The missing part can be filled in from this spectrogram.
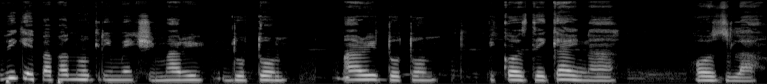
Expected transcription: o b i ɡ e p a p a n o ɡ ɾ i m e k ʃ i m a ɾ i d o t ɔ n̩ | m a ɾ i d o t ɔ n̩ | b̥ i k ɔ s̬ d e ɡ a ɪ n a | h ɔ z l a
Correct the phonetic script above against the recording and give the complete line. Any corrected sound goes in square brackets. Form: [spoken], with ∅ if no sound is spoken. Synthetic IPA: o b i ɡ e p a p a n o ɡ ɾ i m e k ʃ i m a ɾ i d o t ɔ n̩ | m a ɾ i d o t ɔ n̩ | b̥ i k ɔ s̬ d e ɡ a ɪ n a | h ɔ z l a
